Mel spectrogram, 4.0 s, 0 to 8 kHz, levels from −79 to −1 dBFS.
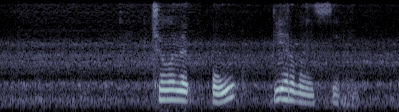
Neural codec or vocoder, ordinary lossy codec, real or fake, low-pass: codec, 16 kHz in and 24 kHz out, 1 kbps, XY-Tokenizer; Opus, 24 kbps; fake; 7.2 kHz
